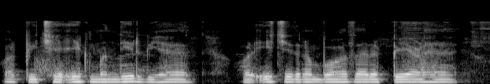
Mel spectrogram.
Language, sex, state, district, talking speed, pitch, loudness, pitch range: Hindi, male, Jharkhand, Palamu, 170 wpm, 115 Hz, -14 LUFS, 115-120 Hz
